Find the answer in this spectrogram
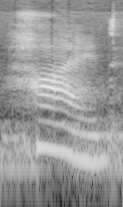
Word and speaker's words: hide: Hop, hope, sit, sight, hid, hide, slid, slide. So see how the E at the end, although it's not pronounced, is affecting the vowel sound before it. It makes it longer.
